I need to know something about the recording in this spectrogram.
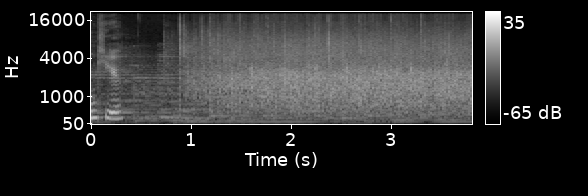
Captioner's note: audience applauding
